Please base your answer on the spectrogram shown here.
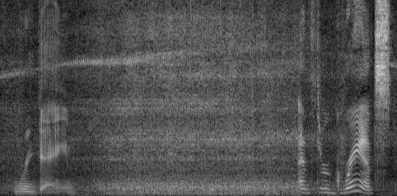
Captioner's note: truck rumbling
